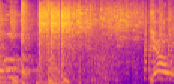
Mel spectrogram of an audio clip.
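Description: A reggae vocal track with heavy bass is cut off about a quarter of the way in by a shattering-glass sound effect that trails away over the next second and a half, marking a transition in a live DJ mix.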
